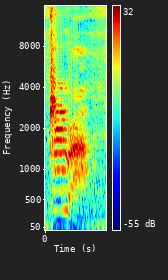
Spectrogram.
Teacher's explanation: In pronunciation syllabification, many people pronounce it as camera. The middle syllable me is often condensed, resulting in a two-syllable pronunciation.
